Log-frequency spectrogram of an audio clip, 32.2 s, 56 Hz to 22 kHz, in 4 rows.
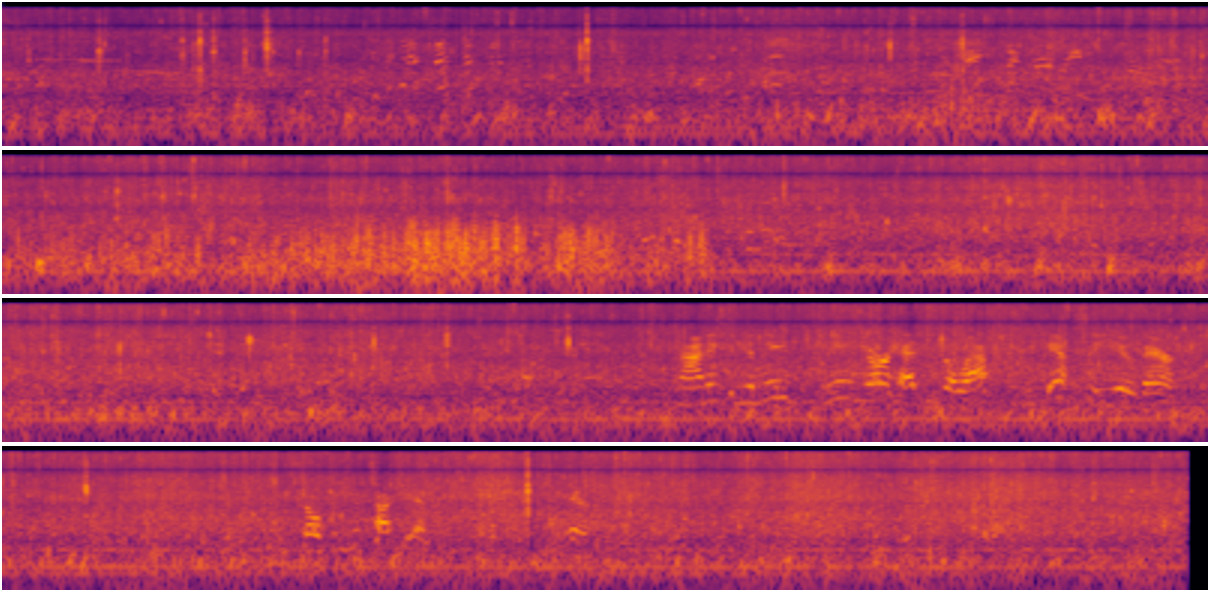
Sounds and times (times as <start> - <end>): Speech: 20.6 - 23.9, 26.1 - 27.0, 27.8 - 28.1.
